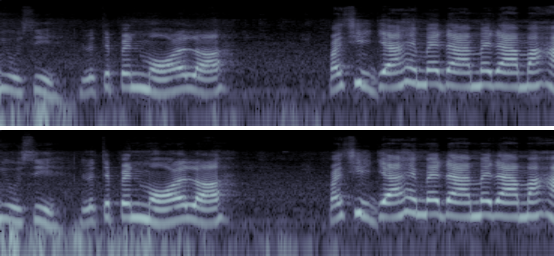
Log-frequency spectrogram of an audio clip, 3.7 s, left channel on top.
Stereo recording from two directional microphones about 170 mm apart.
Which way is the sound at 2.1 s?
Centre (ahead or behind).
